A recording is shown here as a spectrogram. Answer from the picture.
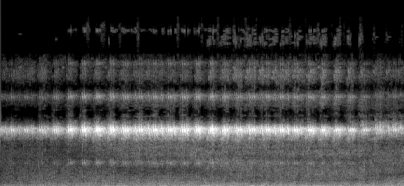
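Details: Cricket chirping steadily: a high, narrow, pulsing trill held without pause, pulses coming several times a second with slight swells in loudness; faint low background rumble beneath.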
